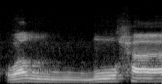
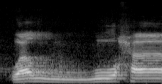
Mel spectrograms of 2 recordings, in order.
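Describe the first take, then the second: No difference in how they are said.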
